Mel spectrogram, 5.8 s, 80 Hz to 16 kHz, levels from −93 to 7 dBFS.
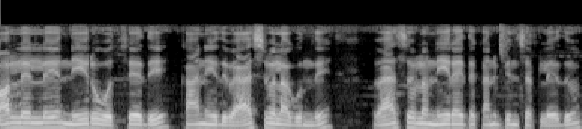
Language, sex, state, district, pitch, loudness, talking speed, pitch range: Telugu, male, Andhra Pradesh, Manyam, 120 Hz, -17 LUFS, 105 wpm, 115-130 Hz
